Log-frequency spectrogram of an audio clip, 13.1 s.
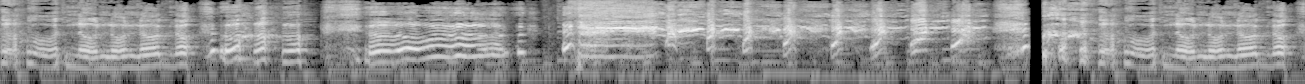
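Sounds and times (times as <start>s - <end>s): music: 0.0s - 13.0s
laughter: 1.8s - 3.2s, 5.6s - 11.9s.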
